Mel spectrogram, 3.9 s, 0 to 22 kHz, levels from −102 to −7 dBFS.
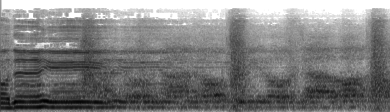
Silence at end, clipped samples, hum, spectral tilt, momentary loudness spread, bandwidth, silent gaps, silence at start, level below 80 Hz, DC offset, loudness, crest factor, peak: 0 s; under 0.1%; none; -5 dB/octave; 11 LU; 14 kHz; none; 0 s; -54 dBFS; under 0.1%; -16 LUFS; 16 dB; 0 dBFS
